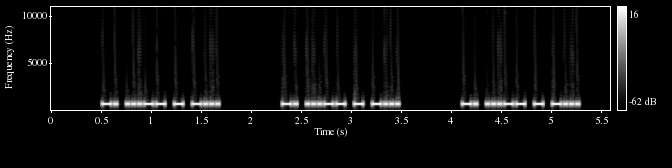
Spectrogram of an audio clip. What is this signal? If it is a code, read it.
Morse code, heard as a keyed tone, about 40 wpm, 700 Hz. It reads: N3TB N3TB N3TB
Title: USA Call Signs - 4 Characters - Repeated 3x - 40wpm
